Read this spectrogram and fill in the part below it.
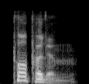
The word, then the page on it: poppadam: British English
